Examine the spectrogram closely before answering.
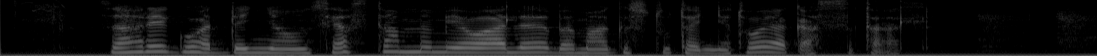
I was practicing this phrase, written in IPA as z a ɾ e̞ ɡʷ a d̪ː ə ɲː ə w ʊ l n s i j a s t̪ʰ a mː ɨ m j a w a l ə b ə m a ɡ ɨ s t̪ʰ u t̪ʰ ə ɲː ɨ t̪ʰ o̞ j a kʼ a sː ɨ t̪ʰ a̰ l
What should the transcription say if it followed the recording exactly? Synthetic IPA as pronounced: z a ɾ e̞ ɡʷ a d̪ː ə ɲː a w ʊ n s i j a s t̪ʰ a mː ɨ m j ɛ w a l ə b ə m a ɡ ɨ s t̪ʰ u t̪ʰ ə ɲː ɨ t̪ʰ o̞ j a kʼ a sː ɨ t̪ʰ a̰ l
